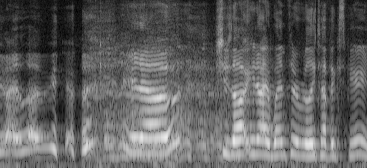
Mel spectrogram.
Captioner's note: people laughing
